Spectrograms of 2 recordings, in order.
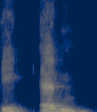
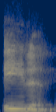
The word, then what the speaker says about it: Eden: Eden, come on. Hi everyone. It's pronounced Aiden. No worries. I'm always having to correct people because it throws them off.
